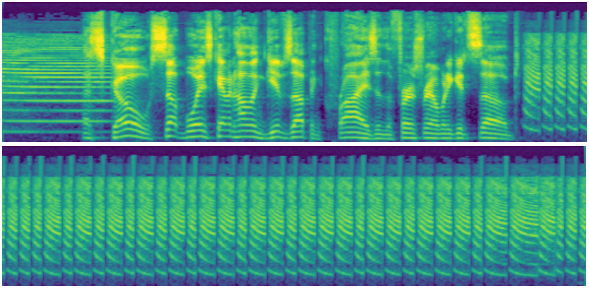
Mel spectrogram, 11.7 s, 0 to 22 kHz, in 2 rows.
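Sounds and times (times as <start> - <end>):
loud air horn blasting in rapid stuttering bursts: 0.0 - 1.6, 6.3 - 11.6
speech: 0.8 - 5.3.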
